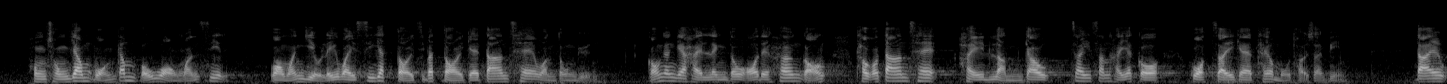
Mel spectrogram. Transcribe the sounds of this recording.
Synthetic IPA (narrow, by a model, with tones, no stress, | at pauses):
hʊ˨˩ŋt͡sʰʊ˨˩ŋjɐ˧mwɔː˨˩ŋkɐ˥mpo˨˥wwɔː˨˩ŋwɐ̰˨˥nsiː˥ | wɔː˨˩ŋwɐ˨˥njiː˨˩wle˨˧jwɐ˨jsiː˥jɐ˥t̚t̪ɔː˨jt͡siː˨˧p̚jɐ˥t̪ːɔː˨jkɛː˧t̪aː˥nt͡sʰɛː˥wɐ˨nt̪ʊ˨ŋjy̰ː˨˩n | kɔː˨˥ŋkɐ˨˥nkɛː˧ɦɐ˨jlɪ˨ŋt̪o˧wɔː˨˧t̪e˨˩jhœː˥ŋkɔ̰ː˨˥ŋt̪ʰɐ˧wkɔː˧t̪aː˥nt͡sʰɛː˥hɐ˨jlɐ˨˩ŋkɐ˧wt͡sɐ˥jsɐ˥nɦɐ˨˥jɐ˥t̚kɔː˧kʷɔː˧k̚t͡sɐ˧jkɛː˧t̪ʰɐ˨˥jlɔ˨˩mo˨˧wt̪ʰɔ̰ː˨˩jsœː˨˩ŋpḭː˨˩n | t̪aː˨˩j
